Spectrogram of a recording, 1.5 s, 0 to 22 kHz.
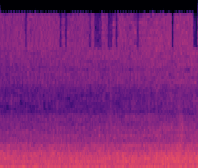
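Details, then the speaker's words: Mercedes W124 300E with M104 six-cylinder, idling after the original early-90s biodegradable engine wiring harness was replaced with an updated one: even, steady low hum with no misses, stumbles or hunting; idle is silky smooth again. "this uh does seem to be idling smooth up again so that's that's the issue that i had yeah i can't even feel the engine running right now it is back to being silky smooth again"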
